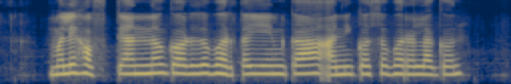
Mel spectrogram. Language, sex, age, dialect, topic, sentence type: Marathi, female, 31-35, Varhadi, banking, question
